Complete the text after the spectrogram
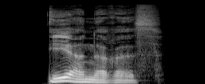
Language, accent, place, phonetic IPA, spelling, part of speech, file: German, Germany, Berlin, [ˈeːɐnəʁəs], eherneres, adjective, De-eherneres.ogg
- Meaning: strong/mixed nominative/accusative neuter singular comparative degree of ehern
